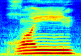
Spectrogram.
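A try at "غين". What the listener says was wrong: Again, the ya sound. Do not produce the nasal sound. They come from the top part of the throat, right? Where the root of the tongue raises against the uvula and produce the sound.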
